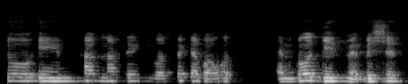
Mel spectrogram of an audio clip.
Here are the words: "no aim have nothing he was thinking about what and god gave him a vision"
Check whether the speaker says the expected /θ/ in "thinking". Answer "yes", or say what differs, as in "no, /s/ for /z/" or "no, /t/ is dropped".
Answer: no, /t/ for /θ/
